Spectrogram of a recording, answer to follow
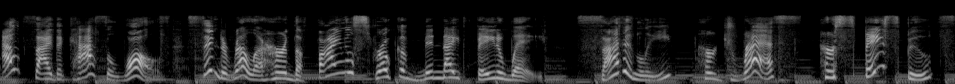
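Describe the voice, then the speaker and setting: Bright, very animated woman storyteller. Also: high-pitched. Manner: animated, dramatic build-up. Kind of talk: scripted children's story narration.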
